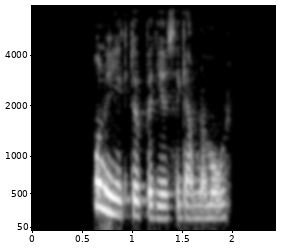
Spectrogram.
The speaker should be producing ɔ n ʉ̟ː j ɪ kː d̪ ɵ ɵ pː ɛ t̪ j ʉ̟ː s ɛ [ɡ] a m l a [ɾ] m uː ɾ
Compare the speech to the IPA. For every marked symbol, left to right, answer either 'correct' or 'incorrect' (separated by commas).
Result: correct, incorrect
